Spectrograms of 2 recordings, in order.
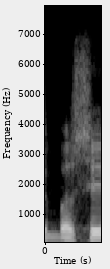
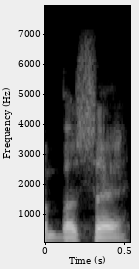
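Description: First: ਬਸੇ ending in a closed "ay"; ਬਸੇ as "ba-say", the mistaken reading. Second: ਬਸੈ ending in an open "ai"; ਬਸੈ as "ba-sai", the corrected reading. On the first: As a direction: end ਬਸੇ on a narrow e. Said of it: "ਨਹੀਂ ਪੜ੍ਹਨਾ". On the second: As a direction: open up the last vowel of ਬਸੈ. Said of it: "ਦੁਲਾਵਾਂ ਲੱਗੀਆਂ". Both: Shown as a demonstration.

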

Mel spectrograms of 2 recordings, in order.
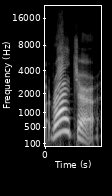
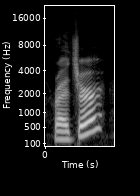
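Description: First: Loud Roger with a falling tone; angry calling. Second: Roger with a rising tone; kindly calling. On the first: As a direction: call Roger sharply downward, as if cross. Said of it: "그럼 화가 난 거예요". (화난 듯 Roger를 내려서 부르기) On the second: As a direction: call out Roger kindly, lifting the end. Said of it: "친절하게 이렇게 부른다 그랬죠". (친절하게 Roger 끝을 올려 부르기) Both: Shown as a demonstration.

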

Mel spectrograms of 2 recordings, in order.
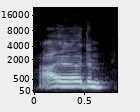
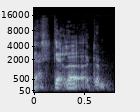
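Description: First: Said in the usual way. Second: Dropped much softer, nearly to himself; soft, hurt murmur; quiet. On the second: Real, not acted. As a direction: let it sink to a hush. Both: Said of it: "Even when they said it quietly".

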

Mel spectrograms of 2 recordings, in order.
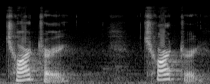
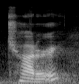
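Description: First: Charter with a clear T, higher pitched; "charter" keeping the T after R; full T pronunciation. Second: Charter said "char-er", no T; "charter" gliding from R into the vowel; dropped T. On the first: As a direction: say "charter" as written, T sounded. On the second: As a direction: say "charter" with the T left out. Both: Shown as a demonstration. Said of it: "Pero para sonar más cool".

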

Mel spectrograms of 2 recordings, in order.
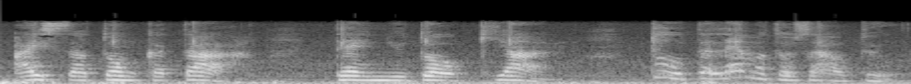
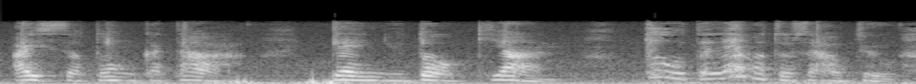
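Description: The two takes are said the same way.

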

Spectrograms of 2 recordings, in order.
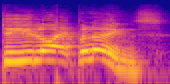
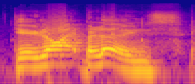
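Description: First: Calling out. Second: Said in the usual way. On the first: Real, not acted. Calling question to Brad. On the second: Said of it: "repeats louder to Brad".

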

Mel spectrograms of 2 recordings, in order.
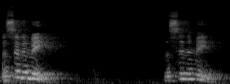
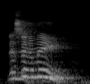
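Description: First: A hint of a nagging mom, higher; lightly voiced mother calling her kids to listen; imitating a mom. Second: Much higher put-on grumbling grandpa voice; imitating grandpa. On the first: Preacher to congregation, lightly imitating a nagging mom. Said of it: "doesn't that sound like parents, like a mom". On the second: Preacher to congregation, mock grandpa scolding the kids, much higher. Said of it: "Sounds like grandpa every day dealing with those kids".

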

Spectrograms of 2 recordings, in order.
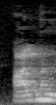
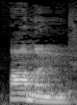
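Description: First: आलमंड with a clear l; wrong pronunciation. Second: आमंड as AA-mund, falling; silent l. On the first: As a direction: sound the l in आलमंड, AAL-mund. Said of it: "आलमंड नहीं". (गलत उच्चारण, ल के साथ आलमंड) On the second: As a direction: say आमंड without the l. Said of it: "एल silent होगा". (सही उच्चारण, बिना ल का आमंड) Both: Shown as a demonstration.

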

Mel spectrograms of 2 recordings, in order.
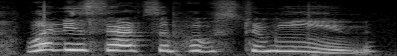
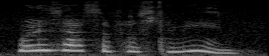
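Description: First: Louder disbelieving question, hit the word is; loud baffled outburst. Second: Said in the usual way. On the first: Real, not acted. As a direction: shout it out in disbelief. Baffled by own lyric.

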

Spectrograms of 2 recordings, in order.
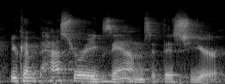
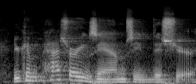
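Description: First: Said in the usual way. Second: "pass your" joined as "pa-shur"; linked reading. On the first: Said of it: "如果你要读成". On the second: Shown as a demonstration. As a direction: blend "this year" into "thi-shear". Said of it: "这样读会更洋腔洋调一点".

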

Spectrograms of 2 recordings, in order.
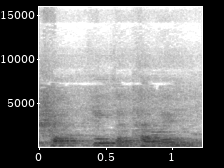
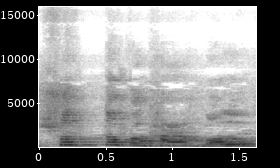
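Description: First: সত্য slowly, with open "aw": "shawt-to"; mispronunciation shown. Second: সত্য slowly, with closed "o": "shot-to"; correct pronunciation. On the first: (সত্য ধীরে, প্রথম স্বর খোলা অ) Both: Shown as a demonstration.

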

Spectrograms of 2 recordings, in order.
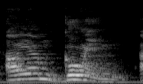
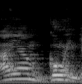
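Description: First: I am going said very slowly; slow model sentence. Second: Said in the usual way. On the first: Shown as a demonstration. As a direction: draw it out for learners. (نطق بطيء للجملة) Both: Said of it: "هنا لو وضعنا".

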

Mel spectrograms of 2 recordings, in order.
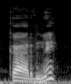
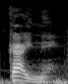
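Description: First: Said in the usual way. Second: "caine" with an I glide instead of the R, slow; Cibao-style "caine", drawn out; "caine" con la I cibaeña. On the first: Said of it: "en vez de decir carne, decimos caine". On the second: Shown as a demonstration. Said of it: "en vez de decir carne, decimos".

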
